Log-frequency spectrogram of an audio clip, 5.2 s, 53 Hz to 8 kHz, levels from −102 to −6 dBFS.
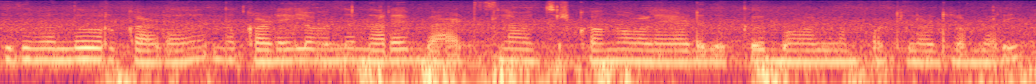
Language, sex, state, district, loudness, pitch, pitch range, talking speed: Tamil, female, Tamil Nadu, Kanyakumari, -16 LUFS, 205 Hz, 200-220 Hz, 185 wpm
